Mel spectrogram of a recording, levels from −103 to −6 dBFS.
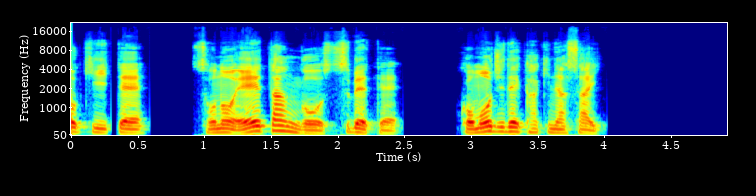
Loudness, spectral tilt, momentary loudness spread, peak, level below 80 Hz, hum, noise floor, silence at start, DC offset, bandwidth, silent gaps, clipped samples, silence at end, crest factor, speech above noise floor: -21 LUFS; -4.5 dB/octave; 15 LU; -4 dBFS; -60 dBFS; none; under -90 dBFS; 0 s; 0.6%; 12.5 kHz; 0.30-0.34 s, 0.59-0.90 s, 2.50-2.88 s; under 0.1%; 0.95 s; 20 dB; over 69 dB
